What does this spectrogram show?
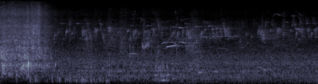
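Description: Small birds chirping and calling over a quiet outdoor background, after a brief rush of noise in the first second.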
